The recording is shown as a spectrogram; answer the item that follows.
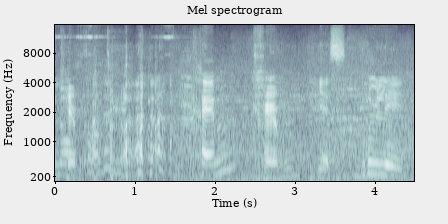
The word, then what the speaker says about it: brûlée: Crème Brûlée. Crème Brûlée. Crème Brûlée. Let's start with crème. Crème. You know crème means, right? Yeah, I know. Crème. Crème. Crème. Yes. Brûlée. Brûlée.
